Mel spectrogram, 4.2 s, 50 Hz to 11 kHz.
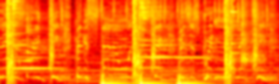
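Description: Shots from a Kriss Vector .45 ACP carbine, with steel targets ringing after the hits. A hip-hop beat with heavy bass plays underneath.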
